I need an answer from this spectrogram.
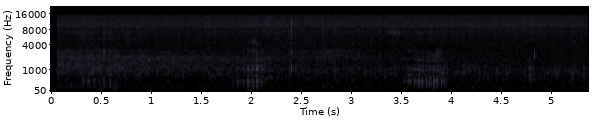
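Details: Fallow deer during the 2021 rut in a small game enclosure in Český ráj, Czech Republic: three deep, pulsed groans with a hoarse, throaty ring, spaced one to two seconds apart over a faint rustling background.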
